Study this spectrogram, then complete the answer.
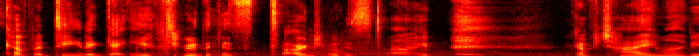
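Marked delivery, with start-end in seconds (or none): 0.0-3.2 much louder, slow, deadpan blunt jab; hammed-up tactless sympathy; blunt mockery. Player mocks villager's misery, loud slow blunt jab.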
